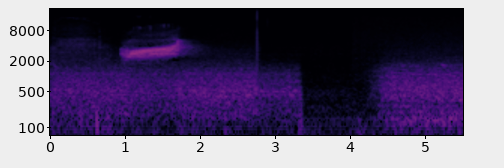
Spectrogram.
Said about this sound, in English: Oh, beautiful long-tailed cuckoo.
